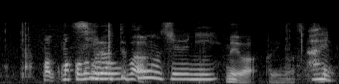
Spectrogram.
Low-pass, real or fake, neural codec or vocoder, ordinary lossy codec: 7.2 kHz; real; none; Opus, 24 kbps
